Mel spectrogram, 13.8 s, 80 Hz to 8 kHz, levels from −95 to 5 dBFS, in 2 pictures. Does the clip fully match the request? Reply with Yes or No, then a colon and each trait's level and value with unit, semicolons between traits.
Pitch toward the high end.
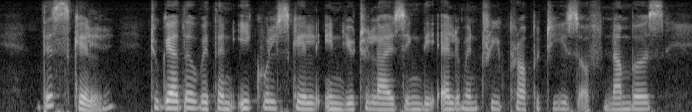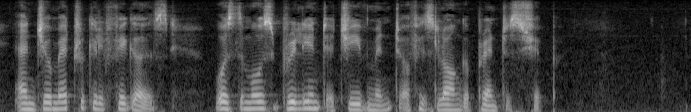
No: medium, 165 Hz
